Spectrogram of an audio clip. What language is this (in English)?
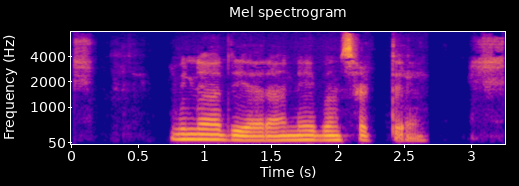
Pashto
